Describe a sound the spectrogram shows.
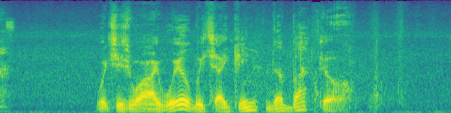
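A second man answers calmly close by.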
